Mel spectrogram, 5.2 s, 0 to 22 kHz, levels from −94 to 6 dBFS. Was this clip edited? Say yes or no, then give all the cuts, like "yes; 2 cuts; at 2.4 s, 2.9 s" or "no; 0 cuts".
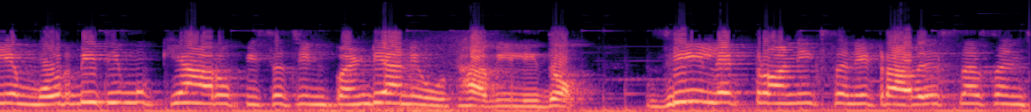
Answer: no; 0 cuts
